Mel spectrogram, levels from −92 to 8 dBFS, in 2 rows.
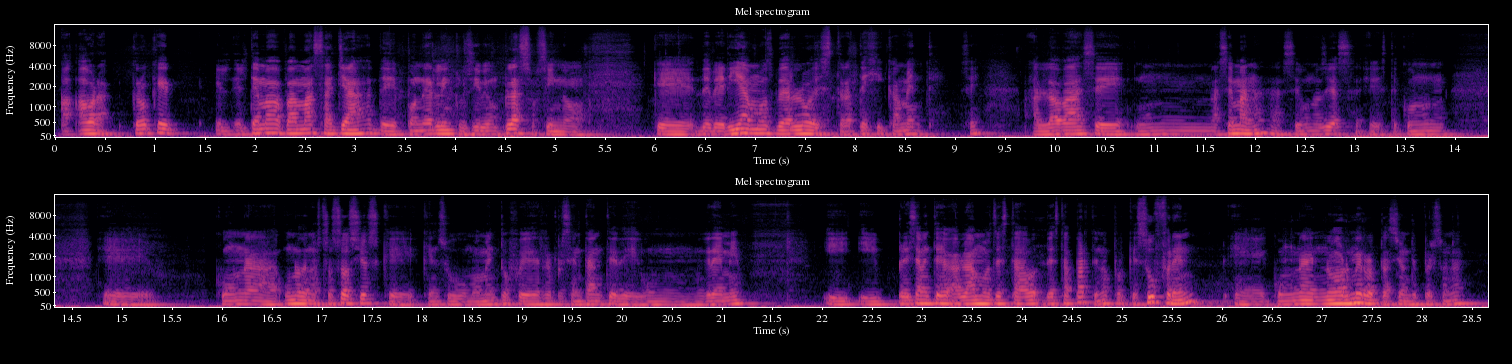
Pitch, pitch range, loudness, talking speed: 110 Hz, 100-120 Hz, -32 LUFS, 140 wpm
